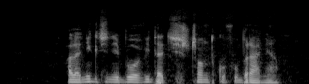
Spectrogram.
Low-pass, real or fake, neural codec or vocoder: 14.4 kHz; fake; vocoder, 44.1 kHz, 128 mel bands every 512 samples, BigVGAN v2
